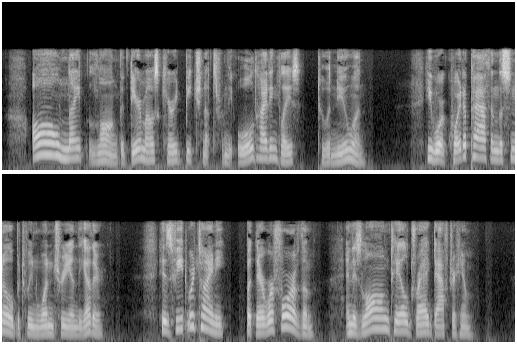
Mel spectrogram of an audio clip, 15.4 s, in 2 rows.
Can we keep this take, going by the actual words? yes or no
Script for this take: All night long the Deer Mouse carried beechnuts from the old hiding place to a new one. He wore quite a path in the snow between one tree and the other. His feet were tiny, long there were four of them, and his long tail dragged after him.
no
